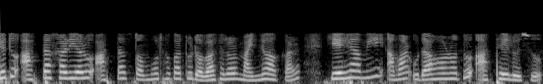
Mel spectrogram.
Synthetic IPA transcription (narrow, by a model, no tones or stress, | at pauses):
iɦɛtuʔã̰staxʰaɹiaɹuʔã̰stastɔmbʱɔtʰɔkatʊdɔbakʰɛlɔɹmajnːɔakaɹxejɦɛamia̰maɹʔṵdaɦɔɹɔnɔtʊʔa̰stʰejlojsʊ̰̃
